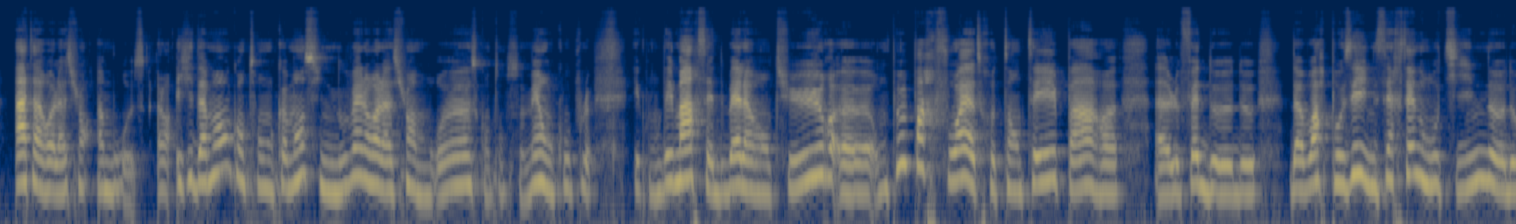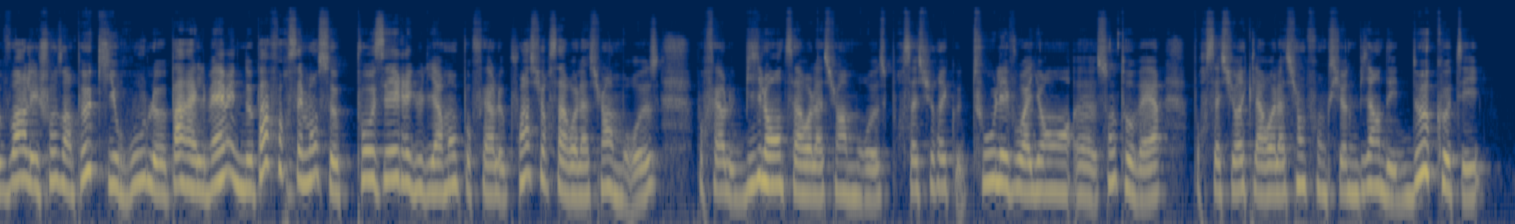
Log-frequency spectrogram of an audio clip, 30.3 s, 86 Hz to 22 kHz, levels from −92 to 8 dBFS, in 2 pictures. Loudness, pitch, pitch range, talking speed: -29 LUFS, 220 Hz, 195-245 Hz, 190 wpm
